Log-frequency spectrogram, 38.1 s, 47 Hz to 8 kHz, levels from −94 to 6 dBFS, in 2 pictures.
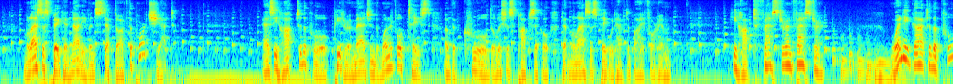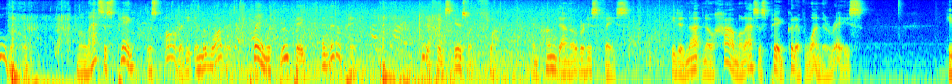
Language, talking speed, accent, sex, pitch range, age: English, 135 wpm, American, male, 85-135 Hz, 60-79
